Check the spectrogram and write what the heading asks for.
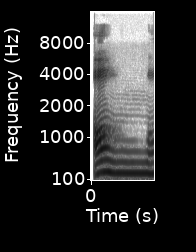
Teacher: It will turn into mad arid lis-sukun. You are giving sukun at the last letter, and this is temporary sukun, which will make the long vowel 4 counts long. It was 2 counts long before, now it's 4 counts long.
